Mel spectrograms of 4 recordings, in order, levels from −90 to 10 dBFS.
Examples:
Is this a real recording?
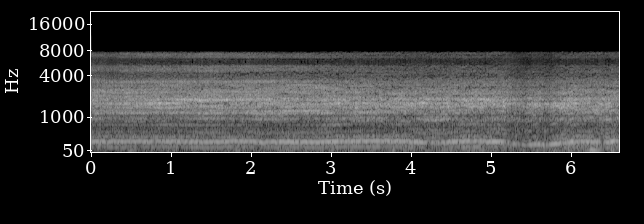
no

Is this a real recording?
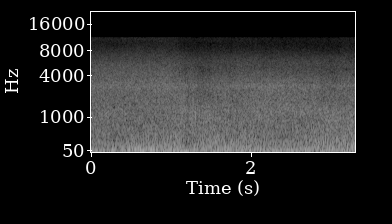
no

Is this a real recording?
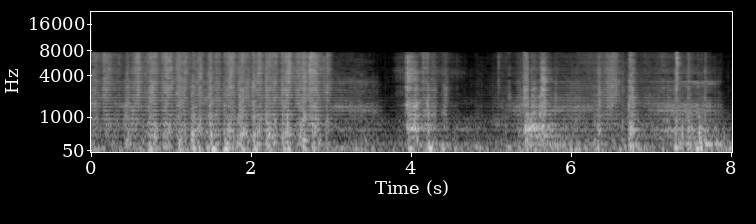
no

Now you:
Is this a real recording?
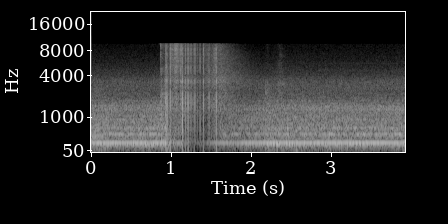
yes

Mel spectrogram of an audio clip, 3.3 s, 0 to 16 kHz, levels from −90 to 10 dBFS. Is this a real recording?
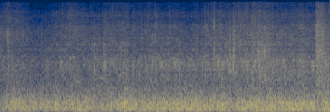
yes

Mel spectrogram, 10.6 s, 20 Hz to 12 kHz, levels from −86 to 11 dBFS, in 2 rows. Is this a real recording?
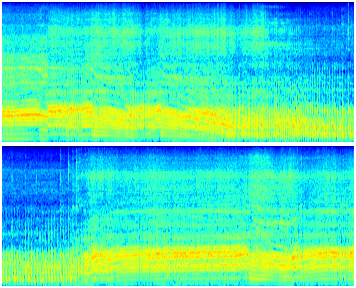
no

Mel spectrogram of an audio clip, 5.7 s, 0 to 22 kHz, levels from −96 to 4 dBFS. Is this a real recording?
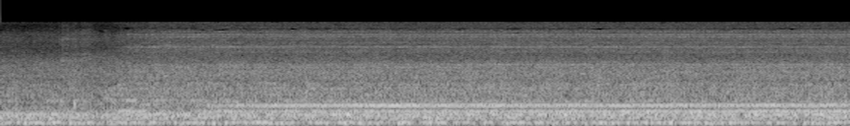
no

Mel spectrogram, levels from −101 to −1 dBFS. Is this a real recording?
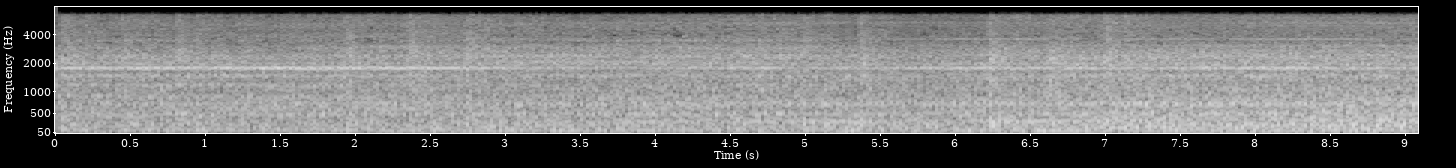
no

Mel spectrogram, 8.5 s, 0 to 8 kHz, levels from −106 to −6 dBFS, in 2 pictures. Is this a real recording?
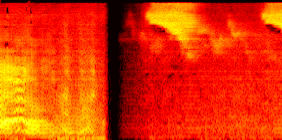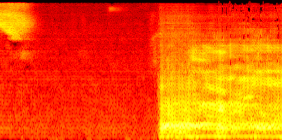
no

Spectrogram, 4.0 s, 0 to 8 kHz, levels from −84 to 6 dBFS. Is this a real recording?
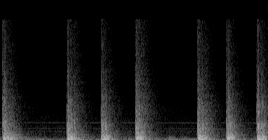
yes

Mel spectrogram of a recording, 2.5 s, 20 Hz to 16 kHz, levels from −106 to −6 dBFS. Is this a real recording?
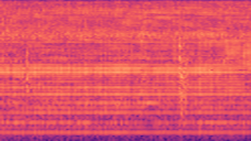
yes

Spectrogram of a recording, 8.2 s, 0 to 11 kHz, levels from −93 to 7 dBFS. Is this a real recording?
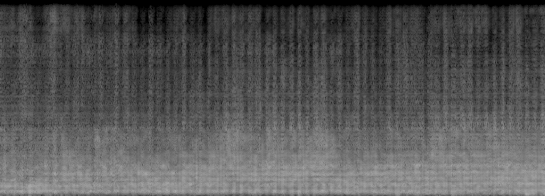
no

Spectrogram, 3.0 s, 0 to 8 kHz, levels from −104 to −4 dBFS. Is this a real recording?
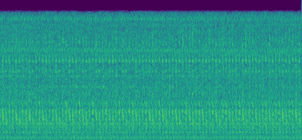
yes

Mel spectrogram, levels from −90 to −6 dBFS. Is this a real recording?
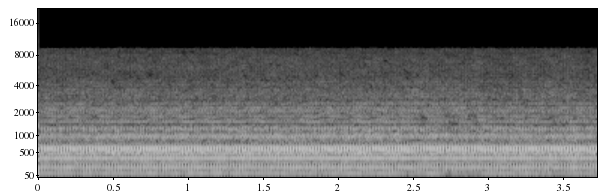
yes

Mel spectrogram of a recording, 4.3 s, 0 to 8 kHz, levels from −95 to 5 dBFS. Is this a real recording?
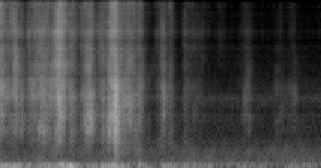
no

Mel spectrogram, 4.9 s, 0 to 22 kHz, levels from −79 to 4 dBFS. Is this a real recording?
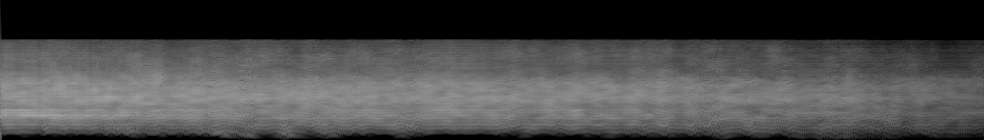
no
